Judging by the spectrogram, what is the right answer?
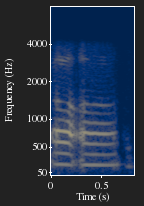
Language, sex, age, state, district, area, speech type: Assamese, female, 30-45, Assam, Nalbari, rural, conversation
